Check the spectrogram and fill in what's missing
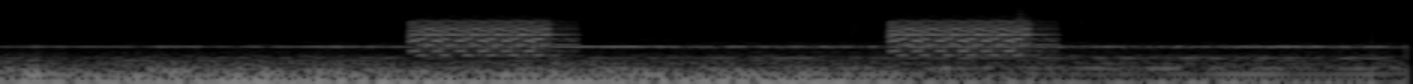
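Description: A mobile phone rings during an interview with two bright electronic ringtone bursts, each about half a second long and well separated, over a low steady room hum.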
